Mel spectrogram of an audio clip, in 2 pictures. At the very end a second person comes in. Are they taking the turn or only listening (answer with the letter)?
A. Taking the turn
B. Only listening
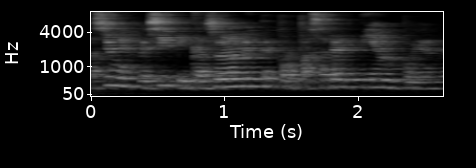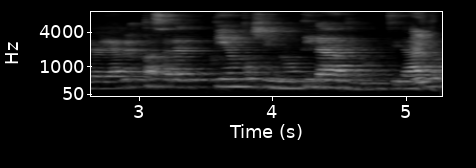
A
